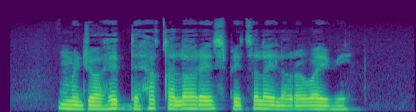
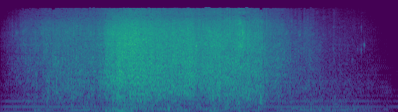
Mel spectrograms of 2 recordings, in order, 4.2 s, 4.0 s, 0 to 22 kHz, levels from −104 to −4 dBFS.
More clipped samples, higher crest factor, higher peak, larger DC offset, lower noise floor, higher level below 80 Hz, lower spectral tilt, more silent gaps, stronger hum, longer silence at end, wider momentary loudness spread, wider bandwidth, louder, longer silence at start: neither; about the same, 16 dB vs 20 dB; first, -8 dBFS vs -20 dBFS; neither; second, -71 dBFS vs -75 dBFS; about the same, -70 dBFS vs -74 dBFS; first, -7.5 dB/octave vs 3 dB/octave; neither; neither; second, 0.65 s vs 0.85 s; second, 6 LU vs 20 LU; second, 10.5 kHz vs 16.5 kHz; first, -24 LUFS vs -33 LUFS; first, 0.6 s vs 0.2 s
